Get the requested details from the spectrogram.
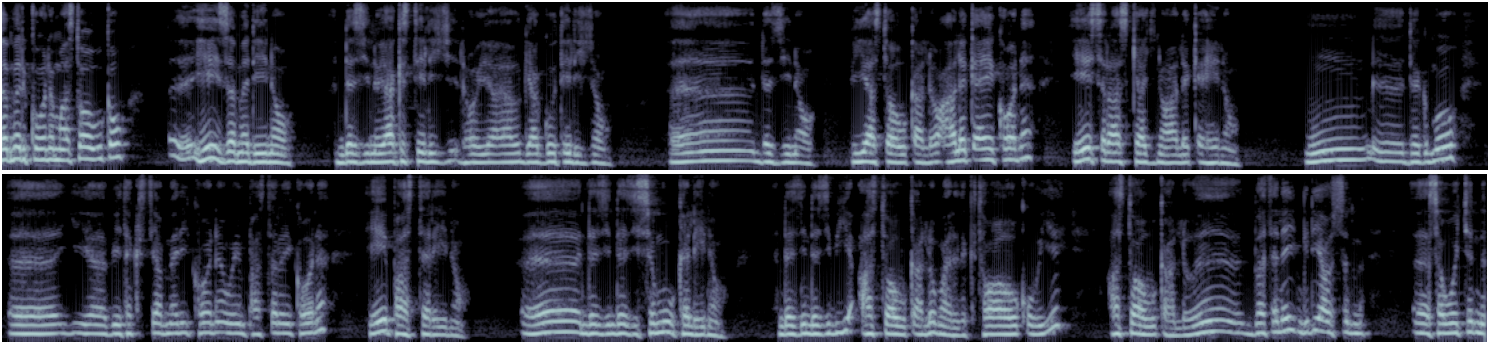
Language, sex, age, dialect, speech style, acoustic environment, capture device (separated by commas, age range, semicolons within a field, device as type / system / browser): Amharic, male, 45-54, Ethiopia - Addis Ababa, anxious; stressed, silence, mobile / Linux / Chrome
